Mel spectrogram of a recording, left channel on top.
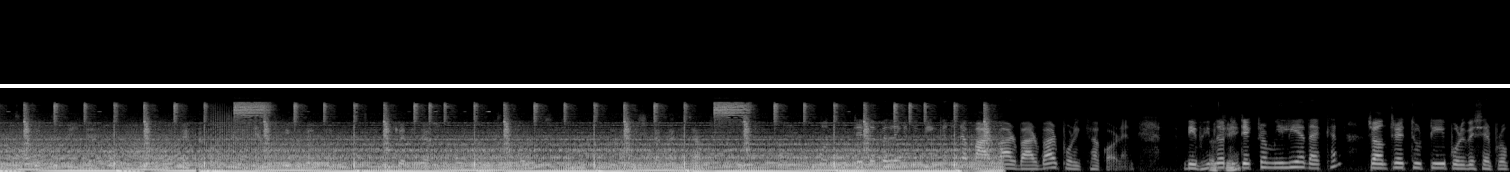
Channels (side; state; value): left; silent; digital silence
